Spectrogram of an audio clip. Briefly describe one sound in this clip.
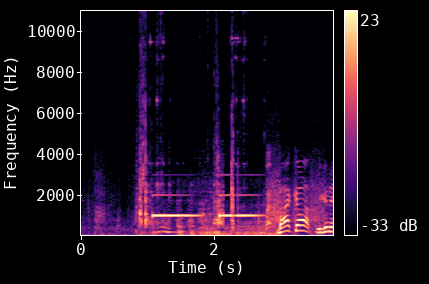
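A car's warning chime beeps repeatedly.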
